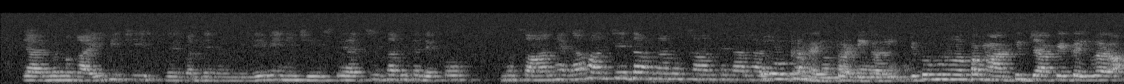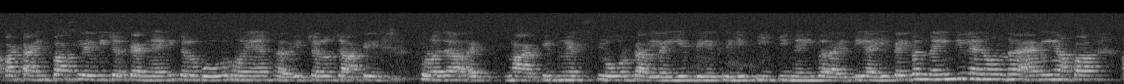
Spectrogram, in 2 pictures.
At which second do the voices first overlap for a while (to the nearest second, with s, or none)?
8 s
